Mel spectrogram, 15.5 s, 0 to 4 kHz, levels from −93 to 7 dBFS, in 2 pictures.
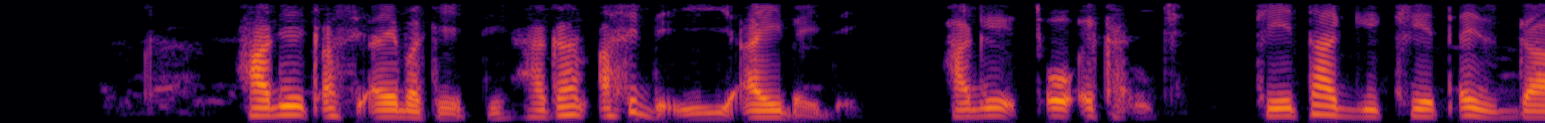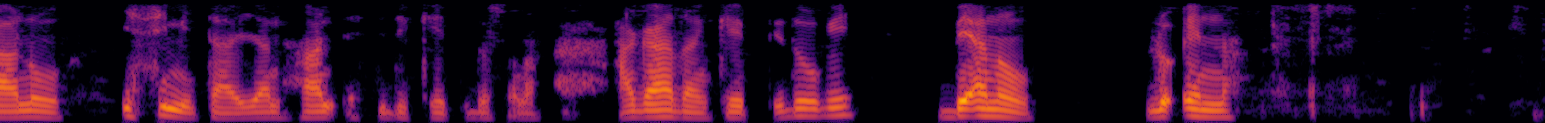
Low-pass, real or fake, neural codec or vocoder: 3.6 kHz; real; none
